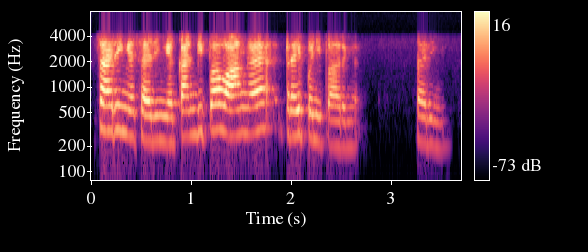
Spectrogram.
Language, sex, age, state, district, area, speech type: Tamil, female, 18-30, Tamil Nadu, Ranipet, rural, conversation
